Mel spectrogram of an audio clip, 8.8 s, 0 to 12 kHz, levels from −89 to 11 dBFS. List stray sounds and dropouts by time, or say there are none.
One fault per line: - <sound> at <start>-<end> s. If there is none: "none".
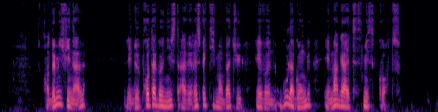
none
